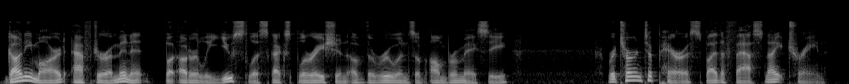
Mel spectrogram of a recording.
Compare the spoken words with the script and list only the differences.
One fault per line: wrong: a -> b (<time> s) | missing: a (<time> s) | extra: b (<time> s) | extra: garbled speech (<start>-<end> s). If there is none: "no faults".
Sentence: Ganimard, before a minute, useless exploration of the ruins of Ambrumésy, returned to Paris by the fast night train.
wrong: before -> after (0.7 s)
extra: but utterly (1.6 s)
